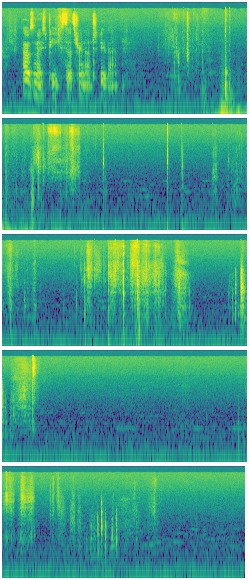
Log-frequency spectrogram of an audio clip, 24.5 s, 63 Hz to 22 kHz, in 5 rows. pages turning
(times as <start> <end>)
3.2 7.0, 9.1 10.6, 11.3 13.6, 14.4 15.5, 19.6 22.7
